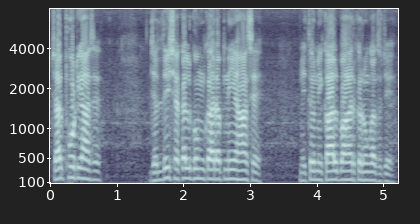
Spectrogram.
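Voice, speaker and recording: A man plays a stingy eatery owner in a cartoon fable. He is gruff, bossy and dismissive, with a fairly high-set male voice. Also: level tone, normal speed, lightly acted. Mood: angry, dismissive. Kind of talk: animated Hindi moral story acting.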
